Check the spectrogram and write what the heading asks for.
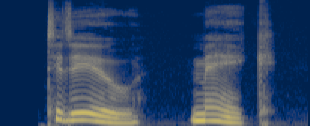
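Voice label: "to do make", English, female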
